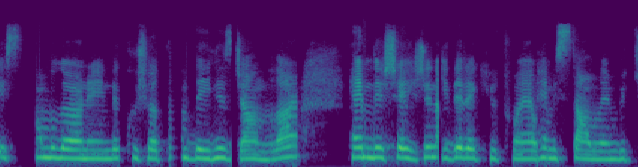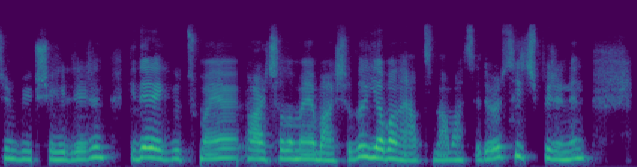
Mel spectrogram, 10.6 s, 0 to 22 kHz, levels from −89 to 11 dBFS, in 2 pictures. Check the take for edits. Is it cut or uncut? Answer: cut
